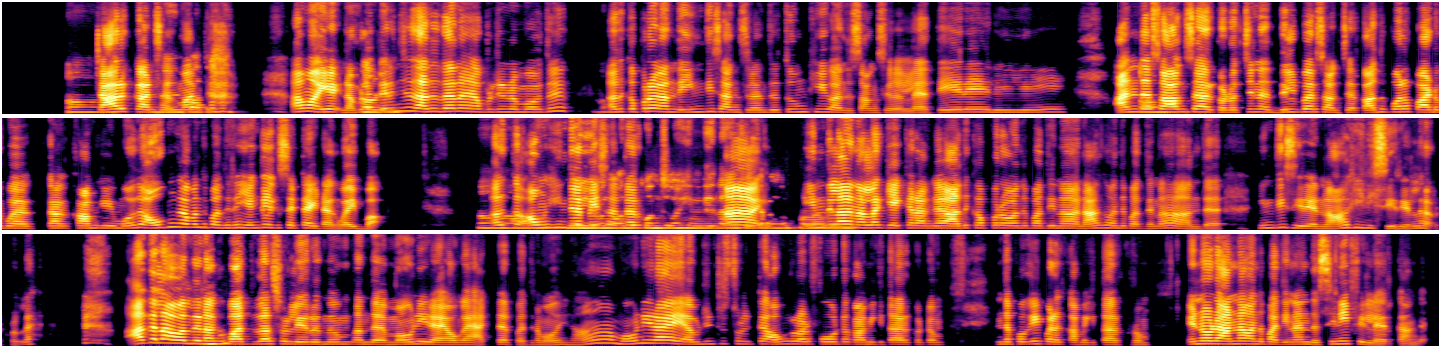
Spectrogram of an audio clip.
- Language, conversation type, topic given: Tamil, podcast, மொழி தெரியாமலே நீங்கள் எப்படி தொடர்பு கொண்டு வந்தீர்கள்?
- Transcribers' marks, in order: laughing while speaking: "ஷாருக்கான், சல்மான்கான். ஆமா எ நம்பளுக்கு தெரிஞ்சது அதுதானே! அப்படின்னும்போது"; other noise; groan; unintelligible speech; singing: "தேரேலியே"; in Hindi: "தில்பர்"; drawn out: "ஆ"; laughing while speaking: "ஹிந்தி சீரியல் நாகினி சீரியல்லாம் இருக்கும்ல … ஆ மௌனி ராய்!"; surprised: "ஆ மௌனி ராய்!"; "காமிக்கறதா" said as "காமிக்கதா"; "காமிக்கறதா" said as "காமிக்கதா"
